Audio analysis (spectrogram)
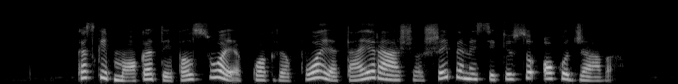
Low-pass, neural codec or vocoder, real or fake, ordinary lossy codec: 7.2 kHz; none; real; Opus, 32 kbps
